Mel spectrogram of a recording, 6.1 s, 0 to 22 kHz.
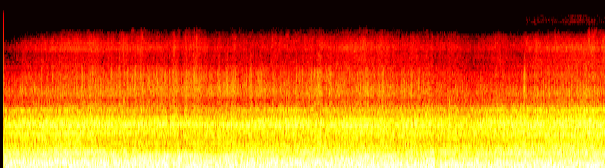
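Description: BMW R1250R's boxer-twin engine and stock exhaust running at a steady road speed, heavily mixed with wind rushing over the camera's microphone.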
